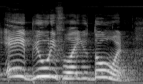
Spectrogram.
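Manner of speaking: a light Brooklyn guy pickup voice; smooth-talking Brooklyn come-on, lightly done; Brooklyn accent. Pretend. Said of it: "Joey from Brooklyn".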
